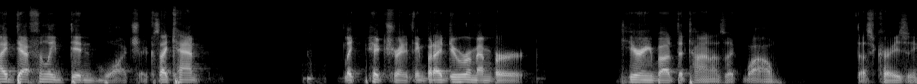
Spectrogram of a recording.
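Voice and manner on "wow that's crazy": put-on deadpan, flat and unenthused. Retelling own past reaction to hearing about a fight: retelling a flat reaction.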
